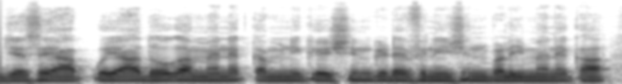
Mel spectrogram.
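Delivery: normal talking voice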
